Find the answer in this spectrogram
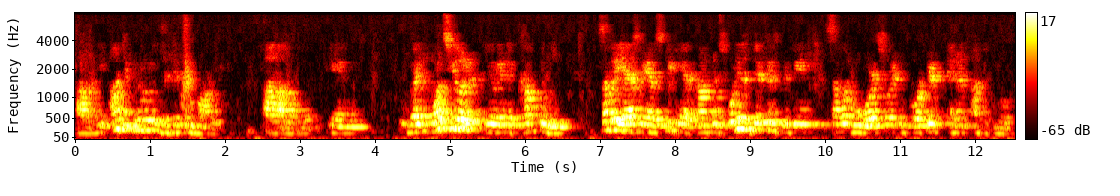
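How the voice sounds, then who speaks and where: A man's voice: sits high, lively intonation, brisk. A middle-aged man answering on a conference panel, reflective and anecdotal. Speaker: panelist, entrepreneur. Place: large conference hall. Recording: echoey hall, distant dull mic.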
